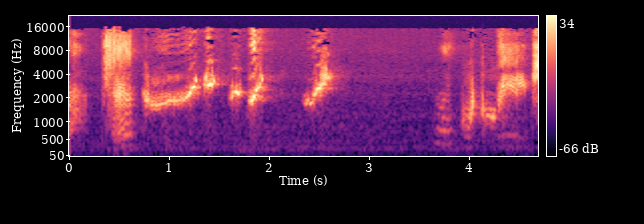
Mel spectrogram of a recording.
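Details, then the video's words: Pet budgerigar talking inside a small gourd, producing buzzy, warbled syllables with rising and falling whistled slides in quick succession, a short silence, then more scratchy chatter, indoors. "Bird Talk in the small gourd"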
